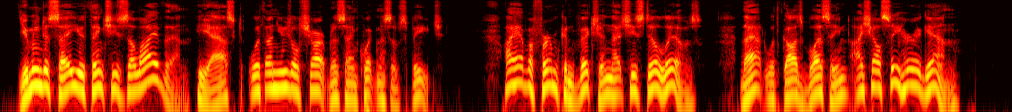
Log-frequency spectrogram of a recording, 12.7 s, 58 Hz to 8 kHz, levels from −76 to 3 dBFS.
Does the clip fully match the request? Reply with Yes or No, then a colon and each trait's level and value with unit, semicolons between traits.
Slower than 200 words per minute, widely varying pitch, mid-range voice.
Yes: average, 170 wpm; wide, 7.7 semitones; medium, 145 Hz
